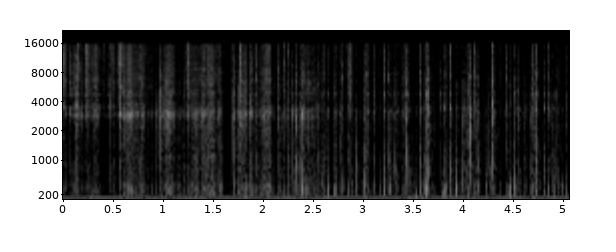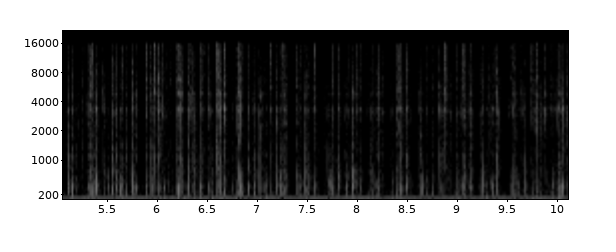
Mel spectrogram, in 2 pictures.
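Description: A solid green floral foam brick is turned in the hands while long orange nails tap and scratch its faces and edges. The result is a dense, irregular stream of crisp, bright scratches and dry clicks over a faint steady low hum.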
